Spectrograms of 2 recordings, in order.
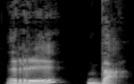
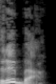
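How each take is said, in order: First: "Ryba" as Ry, pause, ba; syllable by syllable. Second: Said in the usual way. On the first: Shown as a demonstration. Teacher showing pupils the syllables, "Ryba" split in two. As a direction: clap out "Ryba" in two beats. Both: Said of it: "Wyklaszczmy sylaby w tych wyrazach".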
